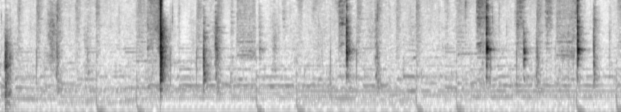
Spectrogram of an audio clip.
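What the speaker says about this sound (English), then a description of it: "in the meantime, we're going to cut daikon." A knife chops daikon on a cutting board in a home kitchen, giving irregular sharp taps and clatters of utensils, fairly close and moderately loud, with no talking.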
